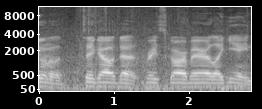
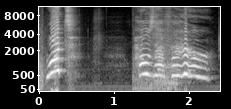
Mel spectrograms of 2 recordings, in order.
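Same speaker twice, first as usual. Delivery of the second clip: squeaking much higher and louder in disbelief; outraged disbelief; 9 dB louder than usual. Real, not acted. Gamer protesting the game's demand, shrill outraged squeal. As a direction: cry out at the unfairness.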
